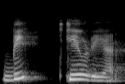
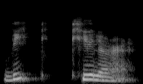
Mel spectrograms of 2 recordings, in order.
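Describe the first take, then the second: First: Peculiar drawn out slowly, stress on the second syllable; slow peculiar, leaning on the middle syllable. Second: Peculiar said slowly and softer, syllables separated; slow stressed model. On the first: Teacher models peculiar stress for the student, slowly. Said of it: "we have stress in peculiar". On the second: Teacher repeats Peculiar softly and slowly for student. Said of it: "we separated by stress". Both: Shown as a demonstration.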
